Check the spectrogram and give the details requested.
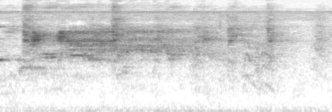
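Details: Red-winged blackbirds, likely nesting, at a lake park in Alachua County, North Central Florida, in June, foraging and chasing each other: a dense chorus of bright, buzzy, high trills and chatters, with common and boat-tailed grackles mixed in.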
